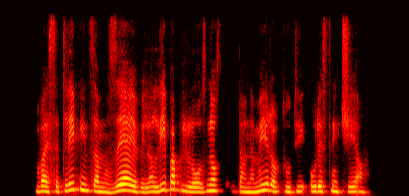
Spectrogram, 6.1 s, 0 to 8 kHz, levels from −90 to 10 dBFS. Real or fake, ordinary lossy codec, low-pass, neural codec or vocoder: fake; none; 7.2 kHz; codec, 16 kHz in and 24 kHz out, 0.9 kbps, LongCat-Audio-Codec, fine tuned four codebook decoder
